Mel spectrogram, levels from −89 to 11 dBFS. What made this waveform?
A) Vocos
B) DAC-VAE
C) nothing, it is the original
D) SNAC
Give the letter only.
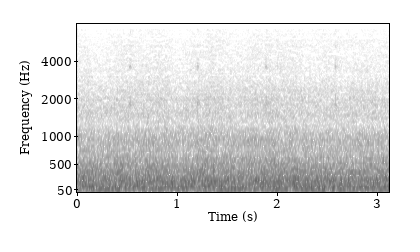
A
